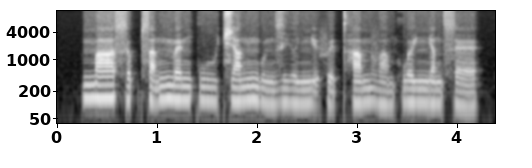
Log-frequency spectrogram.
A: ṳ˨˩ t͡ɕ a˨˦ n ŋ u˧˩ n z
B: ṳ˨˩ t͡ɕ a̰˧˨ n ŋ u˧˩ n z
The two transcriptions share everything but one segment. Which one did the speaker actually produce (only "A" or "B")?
A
